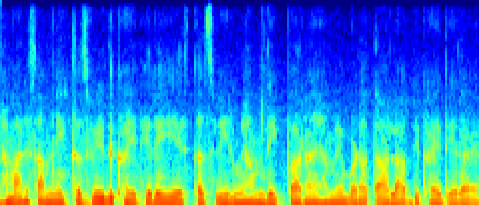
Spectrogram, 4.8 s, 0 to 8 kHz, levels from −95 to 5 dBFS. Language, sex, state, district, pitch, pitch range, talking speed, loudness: Hindi, female, Uttar Pradesh, Etah, 170 Hz, 165-175 Hz, 290 wpm, -16 LUFS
